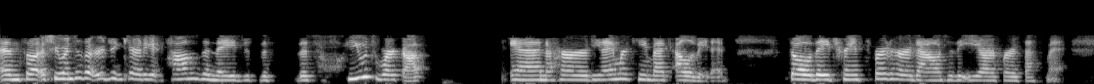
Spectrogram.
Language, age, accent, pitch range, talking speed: English, 20-39, American, 200-240 Hz, 185 wpm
